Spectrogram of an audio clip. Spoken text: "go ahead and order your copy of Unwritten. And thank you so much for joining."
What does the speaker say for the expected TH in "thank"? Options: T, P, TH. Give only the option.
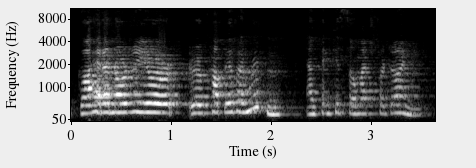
TH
